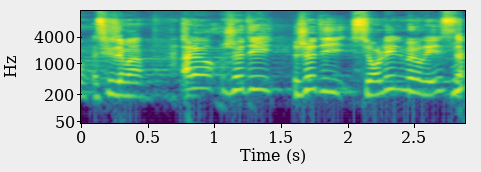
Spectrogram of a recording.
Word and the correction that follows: Maurice: Non, vous prononcez mal. C'est l'île Maurice.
